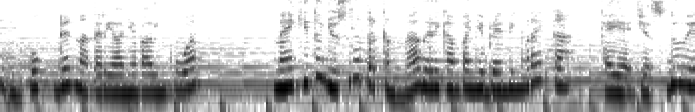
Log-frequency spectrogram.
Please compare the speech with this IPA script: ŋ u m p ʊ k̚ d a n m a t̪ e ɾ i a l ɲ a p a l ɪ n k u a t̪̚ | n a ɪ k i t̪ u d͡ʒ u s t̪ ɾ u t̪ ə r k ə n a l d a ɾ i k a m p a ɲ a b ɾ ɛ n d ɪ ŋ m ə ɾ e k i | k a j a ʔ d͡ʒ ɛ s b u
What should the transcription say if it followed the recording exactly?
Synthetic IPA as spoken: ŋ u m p ʊ k̚ d a n m a t̪ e ɾ i a l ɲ a p a l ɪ ŋ k u a t̪̚ | n a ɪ k i t̪ u d͡ʒ u s t̪ ɾ u t̪ ə r k ə n a l d a ɾ i k a m p a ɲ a b ɾ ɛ n d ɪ ŋ m ə ɾ e k a | k a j a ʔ d͡ʒ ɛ s d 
